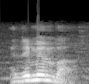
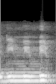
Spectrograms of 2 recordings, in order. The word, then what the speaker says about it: remember: अगर एक ही तरीका उच्चारण कर जाए, रिमिम्बिर पढ़ जाते हैं, रिमिम्बिर गलत हो जाता है।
